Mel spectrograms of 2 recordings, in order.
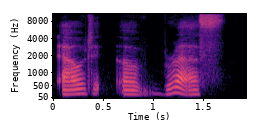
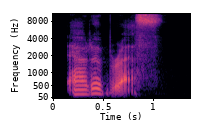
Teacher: delete the V entirely and jump directly from T sound of out to the next word. Drop the V completely.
